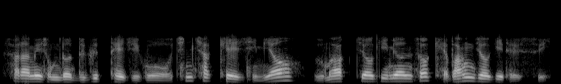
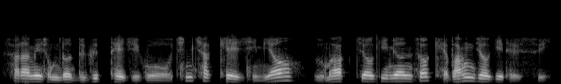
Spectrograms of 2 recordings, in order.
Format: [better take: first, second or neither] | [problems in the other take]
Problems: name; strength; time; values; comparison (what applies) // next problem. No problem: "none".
neither | phone-call audio; the same in both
